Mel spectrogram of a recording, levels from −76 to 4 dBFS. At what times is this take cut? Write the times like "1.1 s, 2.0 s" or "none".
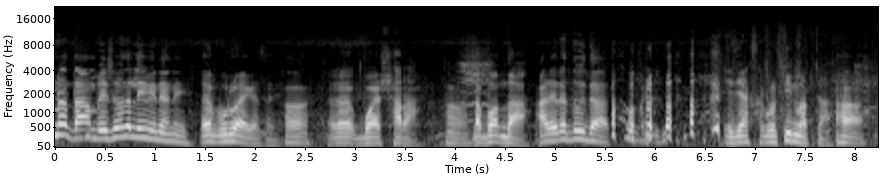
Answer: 6.6 s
